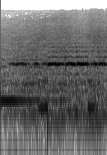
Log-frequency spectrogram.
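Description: Electronic logo-sting music: sustained synthesized tones, a low one and a high held note, over a whooshing sweep.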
